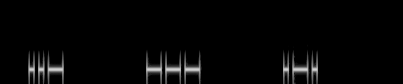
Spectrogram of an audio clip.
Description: Morse code, heard as a keyed tone, about 25 wpm, spaced as for 9 wpm, 700 Hz. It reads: UOR
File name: course / 25:10wpm / 100 Lesson 17e - Letter u - Three Characters 25wpm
